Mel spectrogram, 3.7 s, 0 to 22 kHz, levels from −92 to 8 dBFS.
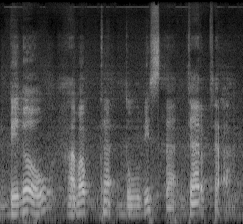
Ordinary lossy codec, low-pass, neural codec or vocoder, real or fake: none; none; codec, 44.1 kHz, 2.6 kbps, DAC; fake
